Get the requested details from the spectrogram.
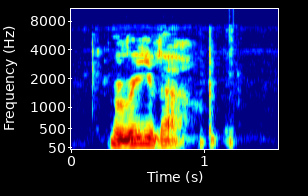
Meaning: Archaic form of reaver
- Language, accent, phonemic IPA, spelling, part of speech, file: English, Southern England, /ˈɹiːv(ə)ɹ/, reiver, noun, LL-Q1860 (eng)-reiver.wav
